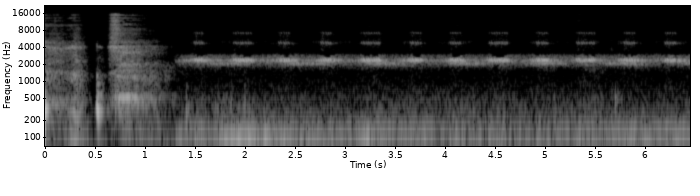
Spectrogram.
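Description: A cricket chirping in a steady rhythm, about two high chirps a second, starting just over a second in.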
